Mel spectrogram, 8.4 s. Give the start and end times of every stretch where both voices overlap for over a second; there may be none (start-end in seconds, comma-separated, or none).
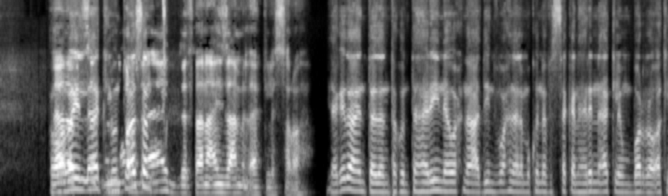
0.6-1.9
